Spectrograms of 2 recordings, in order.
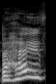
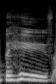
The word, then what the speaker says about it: behove: you GS for example or behoove behov I would have said behov I thought it was spelled b h o v yeah it is but it can also at least it was once spelled with double O which I kind of think looks sweeter but behove or behoove I just think it's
